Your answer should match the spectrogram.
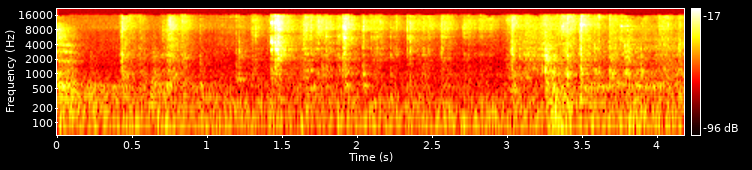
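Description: Near silence, with a few faint clicks and light rustles of a paper index card being handled on a wooden table.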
